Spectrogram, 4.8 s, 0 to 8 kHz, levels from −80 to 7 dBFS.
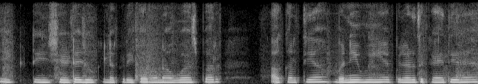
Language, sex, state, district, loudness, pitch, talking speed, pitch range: Hindi, female, Maharashtra, Aurangabad, -14 LUFS, 210 Hz, 210 wpm, 205-220 Hz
